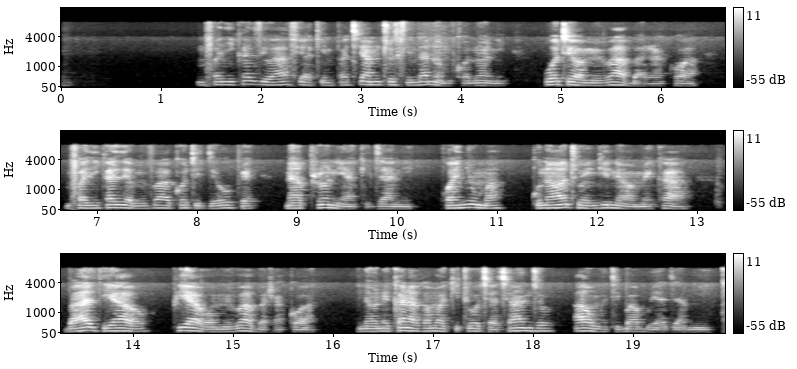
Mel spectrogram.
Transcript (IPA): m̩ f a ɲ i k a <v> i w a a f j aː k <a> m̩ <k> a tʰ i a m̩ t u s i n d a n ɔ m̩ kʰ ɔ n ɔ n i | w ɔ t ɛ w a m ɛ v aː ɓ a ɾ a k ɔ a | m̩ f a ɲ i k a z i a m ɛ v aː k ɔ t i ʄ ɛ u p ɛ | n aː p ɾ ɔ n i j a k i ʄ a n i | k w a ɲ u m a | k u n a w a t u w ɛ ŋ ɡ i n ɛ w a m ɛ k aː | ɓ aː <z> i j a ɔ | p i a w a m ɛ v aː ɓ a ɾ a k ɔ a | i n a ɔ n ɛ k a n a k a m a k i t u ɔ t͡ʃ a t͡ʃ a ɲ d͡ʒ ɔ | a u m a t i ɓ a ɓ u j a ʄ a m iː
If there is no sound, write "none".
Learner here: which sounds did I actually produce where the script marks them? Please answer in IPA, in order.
z, i, p, ð

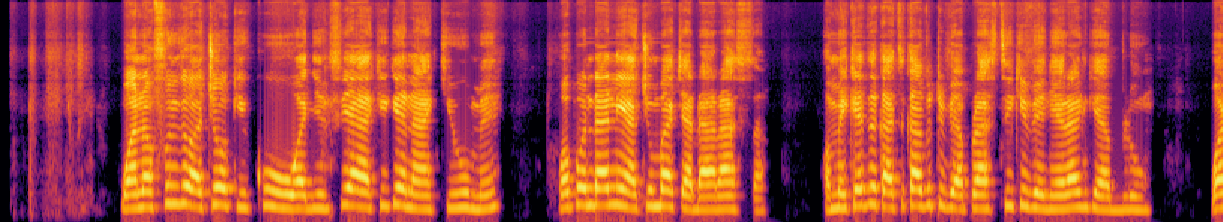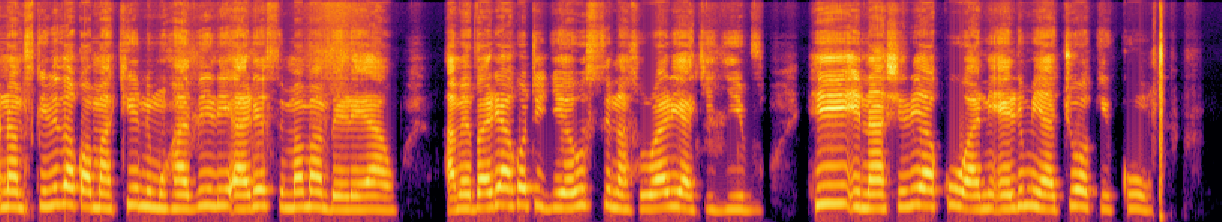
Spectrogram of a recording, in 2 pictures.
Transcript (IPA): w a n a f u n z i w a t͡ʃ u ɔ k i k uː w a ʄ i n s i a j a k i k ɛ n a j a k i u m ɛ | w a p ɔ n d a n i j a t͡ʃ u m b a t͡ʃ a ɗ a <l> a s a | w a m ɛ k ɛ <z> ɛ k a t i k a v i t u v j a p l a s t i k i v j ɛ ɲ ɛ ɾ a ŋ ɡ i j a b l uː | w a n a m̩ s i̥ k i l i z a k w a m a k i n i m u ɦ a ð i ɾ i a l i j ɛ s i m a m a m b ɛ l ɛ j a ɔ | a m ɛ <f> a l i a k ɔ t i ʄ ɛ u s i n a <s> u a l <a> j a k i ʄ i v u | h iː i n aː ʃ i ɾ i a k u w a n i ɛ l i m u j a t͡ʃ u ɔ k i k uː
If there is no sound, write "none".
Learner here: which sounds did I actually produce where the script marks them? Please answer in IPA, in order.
ɾ, z, v, s, i

